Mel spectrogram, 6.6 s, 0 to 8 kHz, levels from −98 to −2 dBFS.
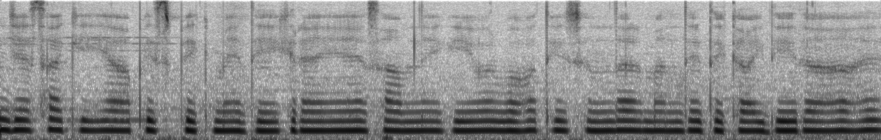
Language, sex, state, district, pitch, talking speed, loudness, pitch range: Hindi, female, Uttar Pradesh, Etah, 205 Hz, 180 wpm, -13 LUFS, 200-210 Hz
